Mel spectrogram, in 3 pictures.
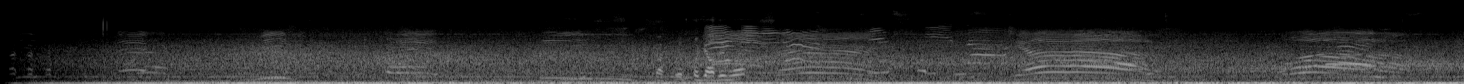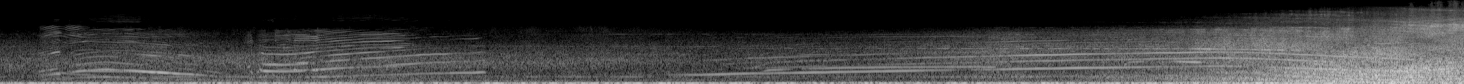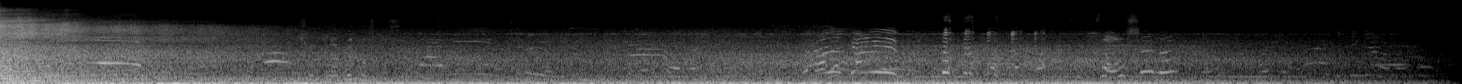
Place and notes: BINAURAL RECORDING (have to listen with headphones!!)
plane landing, just above your head
Gatwick, West Sussex, UK, August 2013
